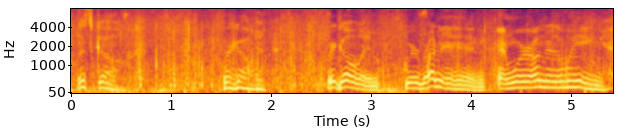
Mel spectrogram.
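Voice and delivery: high-pitched, breathless cheering as the wing rises; thrilled. Real, not acted. To himself as the wing finally lifts: high excited cheering. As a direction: celebrate every second the wing stays up.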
